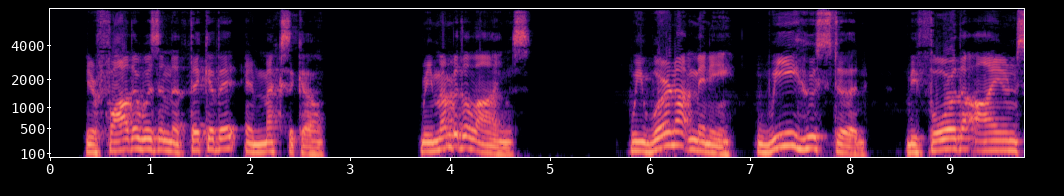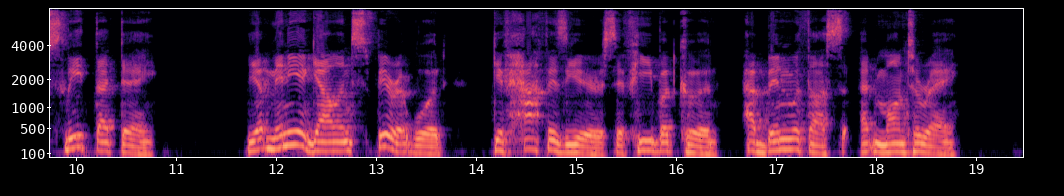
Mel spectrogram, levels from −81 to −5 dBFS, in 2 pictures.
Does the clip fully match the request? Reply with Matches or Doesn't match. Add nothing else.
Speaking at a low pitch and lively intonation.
Matches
